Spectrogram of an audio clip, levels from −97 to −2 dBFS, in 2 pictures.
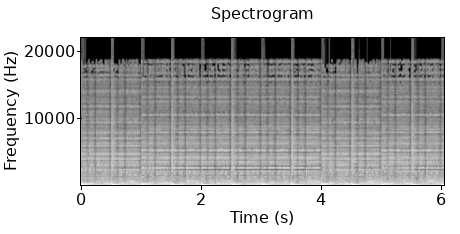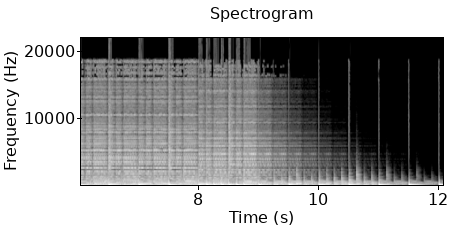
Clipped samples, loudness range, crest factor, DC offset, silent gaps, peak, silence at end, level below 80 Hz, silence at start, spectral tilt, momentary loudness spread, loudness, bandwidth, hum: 0.4%; 1 LU; 10 dB; under 0.1%; none; 0 dBFS; 0 s; -14 dBFS; 0 s; -4.5 dB/octave; 6 LU; -12 LUFS; 19.5 kHz; none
